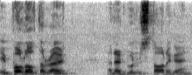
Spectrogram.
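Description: This man talks with an Afrikaans accent and ordinary pitch variation. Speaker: preacher. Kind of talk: sermon to a men's gathering. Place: stage. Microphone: headset.

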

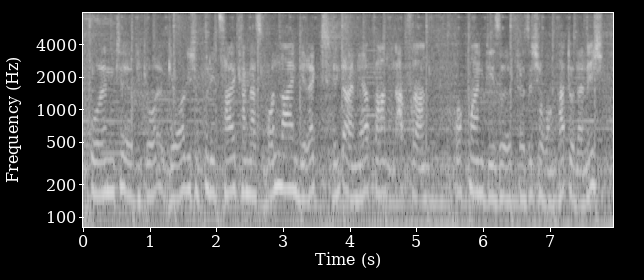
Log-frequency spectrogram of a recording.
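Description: A man keeps a moderate pace while clear music plays behind him. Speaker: travel vlogger driving. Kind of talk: casual vlog chat. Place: car.

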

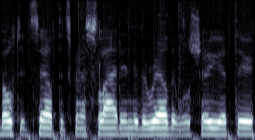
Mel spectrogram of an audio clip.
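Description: A man is speaking, with a dry sound that has no echo. Faint music plays in the background. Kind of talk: tutorial. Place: garage.

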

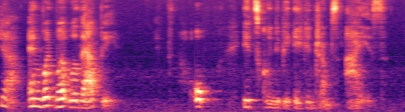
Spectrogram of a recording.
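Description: Audible room echo surrounds a woman as she talks. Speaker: children's music teacher. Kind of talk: playful teaching talk to children. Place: classroom. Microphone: camera far.

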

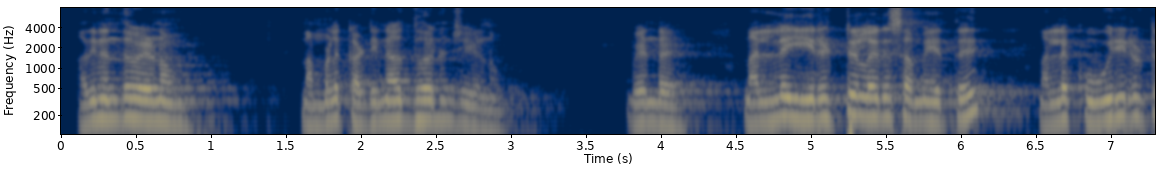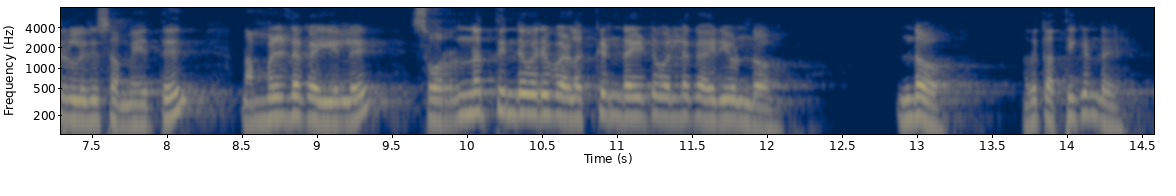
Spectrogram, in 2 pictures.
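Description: The man speaks at a high pitch. His intonation is fairly even. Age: 40s. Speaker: motivational speaker. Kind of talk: motivational speech to audience. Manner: interactive, questioning the audience.

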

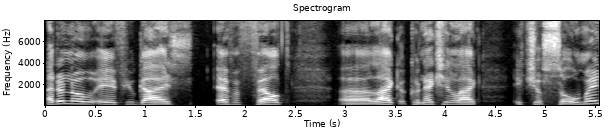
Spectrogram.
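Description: This man talks at a fairly slow pace in a high voice with ordinary pitch variation and big swings in loudness, recorded dry with no echo against a quiet background. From Netherlands. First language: Dutch. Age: 40s. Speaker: vlogger. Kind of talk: personal storytelling to camera. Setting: recording at home with headset microphone. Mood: warm, reflective storytelling. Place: home room. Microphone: headset.

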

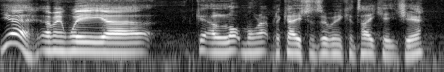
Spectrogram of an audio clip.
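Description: A man at a moderate pace, fairly even in intonation, over light background noise. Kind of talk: interview answer. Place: garage. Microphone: handheld.

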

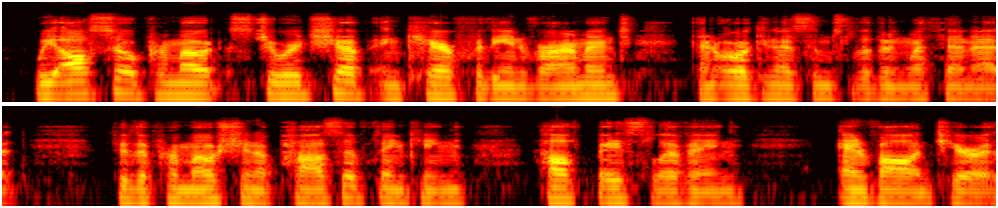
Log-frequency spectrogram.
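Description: A man talks at a fairly quick pace with monotone, flat intonation. His tone is bright and sharp, and the sound is dry with no echo. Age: 20s. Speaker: artist, writer and activist. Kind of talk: channel introduction to camera. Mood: warm, earnest. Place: home room. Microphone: webcam.

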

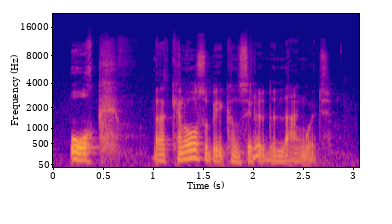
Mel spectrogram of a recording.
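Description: A man with a Swedish accent at a very fast pace against a quiet background. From Sweden. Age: 40s. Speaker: software engineer; presenter. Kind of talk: technical talk; lecture. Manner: halting. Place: home room.

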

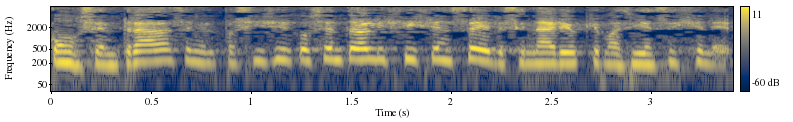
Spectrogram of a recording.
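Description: This man's voice sits at a high pitch and shows ordinary pitch variation.

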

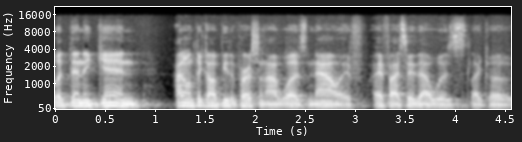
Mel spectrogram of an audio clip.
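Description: A man speaks at a fairly quick pace, his pitch fairly low with little movement and his tone fairly bright.

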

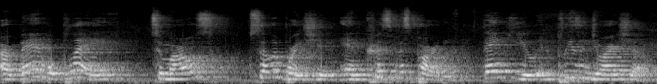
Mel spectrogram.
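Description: A woman's high-pitched voice with audible room echo and light background noise. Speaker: master of ceremonies. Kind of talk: rhymed stage announcement, formal and scripted, introducing acts. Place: stage. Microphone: pa.

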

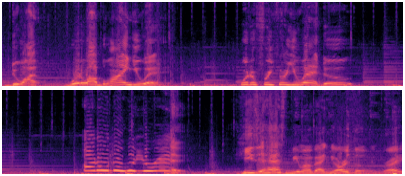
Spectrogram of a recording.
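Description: Someone speaks at a moderate pace with clear music in the background. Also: man. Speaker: gamer streamer. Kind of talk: gameplay commentary. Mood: tense, nervous, joking. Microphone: headset.

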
